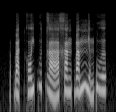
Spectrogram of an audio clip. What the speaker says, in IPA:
ɓ a˨˩ t̚ k ɔ˧˥ j ɓ u˦˥ t̚ ɣ aː˨˩˦ x a˧ ŋ ɓ a˧˥ m ɲ ɛ˨˩˦ m ɓ u˧ ə̯

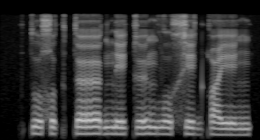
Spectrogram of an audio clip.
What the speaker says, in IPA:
t̪ u χʷ œ k t̪ œː ɡ n e k ø ŋ v o x e ɡ qʷ eː ŋ

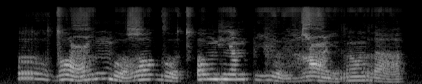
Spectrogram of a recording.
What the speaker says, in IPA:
r ɔ̤˥˨ d ɔ˥˨ ʕ ɔ̤˥ n m o˧˩˧ ʁ ɔ˥ ɡ o˧˩˧ t͡sʼ ɔ˥ m vʲ ã˥ m p i̤˥ v ɵ˧˩˧ v a̤˥ ʁ ʕ ĩ˧˩˧ r ɔ̃˥ r a˧˩˧

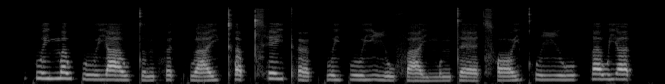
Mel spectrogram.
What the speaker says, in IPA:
kʷ e˥ j m ɐ˥ w p uː˨ j aː˨ w t̪ ʊ˨ ŋ h ɵ˧ t̚ kʷ aː˨˥ j kʰ ɐ˧ p̚ t͡sʰ e˥ j pʰ œː˨ p̚ kʷ e˧ j p uː˨˧ j iː˨˩ w f aː˨ j m ʊ˨ ŋ t̪ ɛː˨˩ t͡sʰ ɔː˨˥ j kʷʰ iː˧ w | ɐ˥ w j ɐ˥ t̚

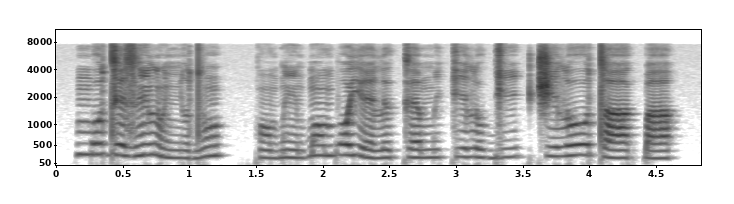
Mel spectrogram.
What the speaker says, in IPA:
m o˦ d e˦˨ z ĩ˦ l ũ˨ ɲ o˨ d ũ˦ | k ɔ̃˨ ɓ ĩ˨ ɓ ɔ̃˦ b ɔ˦ j e˨ l ɨ˧ k ɛ˧ m i˧ k i˦ l u˧ ɡ i˦ | t͡ʃ i˧ l oː˦ t aː˧ k͡p a˧

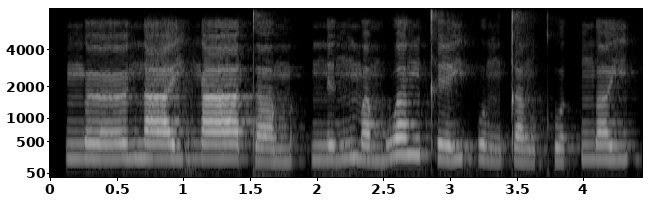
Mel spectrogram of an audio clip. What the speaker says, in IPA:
ŋ œː˨˧ n̪ aː˧ j ŋ aː˧ t̪ ɐ˨ m | n̪ ɪ˨˥ ŋ m ɐ˨˧ m w ɐ˥ ŋ t̪ʰ e˨˥ j p ʊ˨˩ ŋ t̪ ɐ˨˩ ŋ kʷʰ ɐ˨˥ k̚ ŋ ɐ˥ j

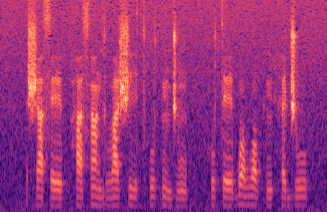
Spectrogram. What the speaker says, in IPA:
ʃ a˨ s eː˨ pʰ a˨ s ã˦˨ ɡ ɪ˨ β a˦ ʃ iː˨ tʰ u˦ t ĩ˦ d͡ʒ ũ˦˨ | h u˨ t eː˨˦ ɓ ɔ˦ β ɔ˨ k ĩ˨ h ɛ˦ d͡ʒ u˦

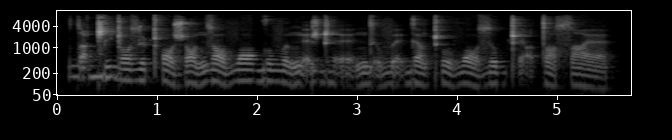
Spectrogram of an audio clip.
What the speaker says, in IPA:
dˤ ḭ˥ ɡ͡ǁ i˥ ɖ ɔ˥ z ʊ˥ ʈʰ ɔ˥˩ z ɽ ɒ˥˩ n z ɒ˥˩ v ɔ˥ ɡ ʊ˥ v ə˥˩ ŋ ɛ̰˥ z ɖʱ ɛ̰˥˩ n d ə̰˥˩ v ɛ̰˥ ɡ ɛ˥˩ lˠ ʈʰ ʊ˥˩ v ɔ˥˩ z ʊ˥ b ʈʰ ɛ̰˥˩ tˤ ʊ˥˩ sˤ æ˥˩

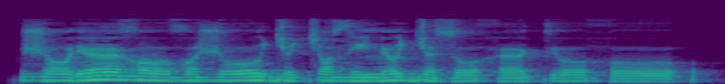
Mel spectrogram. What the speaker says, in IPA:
ʒ ɔː ɾʲ œː ɣ ɔː o̯ ɣ ɔ ʒ oː ɟ œː c ɔ z i lʲ ɔ ɟ œ z o h œː kʲ oː h oː ʔ

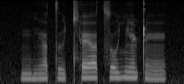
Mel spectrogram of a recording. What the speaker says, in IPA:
m b ĩ˦ ɐ̯ t ɯ˦ cʰ ɛ˦ ɐ̯ t͡s o˦ ʎ ẽ˦ ʈ ẽ˦

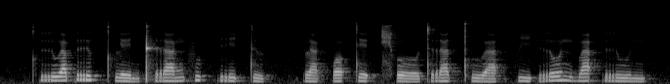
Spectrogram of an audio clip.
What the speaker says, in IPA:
kʰ r u˦˥ a̯ p r ɯ˥˩ k̚ pʰ l e˨˩ n kʰ r a˦˥ ŋ f u˥˩ k̚ p r i˦˥ ʔ t ɯ˨˩ k̚ | p l a˨˩ k̚ p ɔ˦˥ ʔ t e˦˥ ʔ t͡ɕʰ oː˨˩ t r a˥˩ t̚ pʰ u˧ a̯ | p i˨˩ ʔ r o˥˩ n b a˥˩ ʔ p r u˧ n

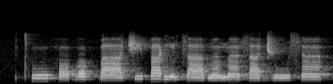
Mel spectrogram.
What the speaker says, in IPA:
tʰ uː˦ h ɔ˨ ɡ ɔ˦˨ k͡p aː˨ t͡ʃ i˦ p a˦ ɡ ĩ˨ t͡s aː˨ b ã˨ m ã˦˨ s a˨ d͡ʒ uː˨ s ã˦

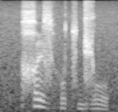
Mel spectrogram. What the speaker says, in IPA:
χ i z h u t͡s d͡ʑ u

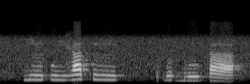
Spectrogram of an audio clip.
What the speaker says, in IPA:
j ĩ˨ kʷ iː˨ ɣ a˦ t͡s ĩ˦ | ɓ ʊ˨ ɡ͡b uː˨ k a˨

